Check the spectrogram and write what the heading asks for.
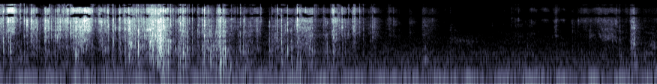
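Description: Foil Pokémon TCG booster pack wrapper being torn open and crinkled by hand, a dense crackle for about the first three seconds, then only faint rustles as the cards are drawn out.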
